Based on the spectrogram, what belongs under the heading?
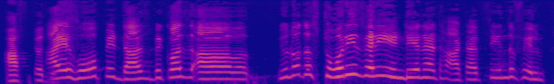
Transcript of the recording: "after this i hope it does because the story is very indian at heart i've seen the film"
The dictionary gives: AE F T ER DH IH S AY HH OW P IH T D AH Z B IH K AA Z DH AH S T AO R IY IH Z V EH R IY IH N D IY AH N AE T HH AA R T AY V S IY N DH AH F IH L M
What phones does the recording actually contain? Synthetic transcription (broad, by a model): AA F T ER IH AY HH OW P IH T D AH Z B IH K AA Z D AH S T AO R IY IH Z V EH R IY IH N D IY AH N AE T HH AA R T AY V S IY N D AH F IH L M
